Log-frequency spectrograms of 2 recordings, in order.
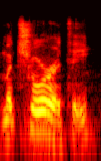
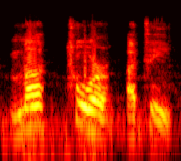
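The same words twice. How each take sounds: First: The middle consonant is a ch sound. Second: The middle consonant is a plain t sound. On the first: The speaker calls it wrong. "Sorry if you guys are pronouncing that maturity" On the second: The speaker calls it right. "there's no CH in that word"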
